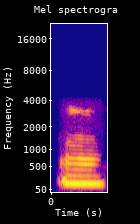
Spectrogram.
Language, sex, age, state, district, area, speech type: Assamese, male, 30-45, Assam, Charaideo, urban, conversation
